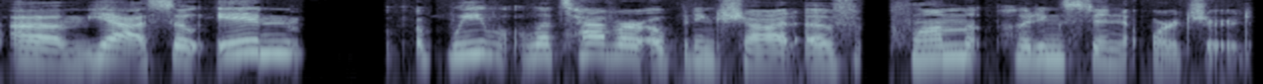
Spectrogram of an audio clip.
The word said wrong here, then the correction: Plum Puddingstone: You said it wrong. – Plum Puddingstone Orchard, because this place, the name is Plum Puddingstone Orchard, aka there's like a bunch of words happening here. Unlike Puddingston, we say the stone here for this one.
